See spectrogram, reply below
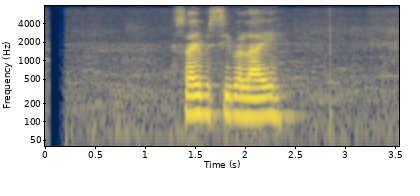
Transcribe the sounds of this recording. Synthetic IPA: sʌjbsibʌlaj

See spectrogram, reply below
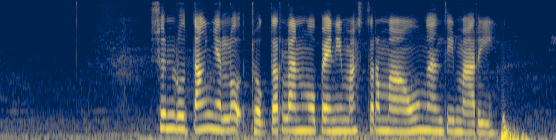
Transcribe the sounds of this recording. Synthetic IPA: sʊnlut̪aŋɲəlʊʔɖ̥ɔ̤k̚t̪ɔrlanŋopɛnimast̪ərmauŋant̪imaɾi

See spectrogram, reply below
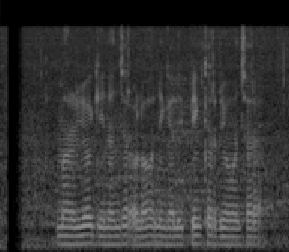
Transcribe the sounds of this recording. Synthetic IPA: maɾioɡinaɲd͡ʒaɾɔ̰lɔɦɔniŋɡalipiŋkərdiwawaɲt͡ʃaɾa̰

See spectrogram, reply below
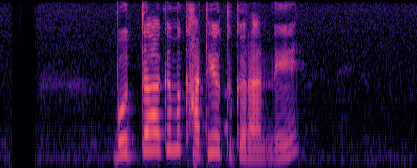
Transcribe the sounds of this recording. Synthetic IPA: bud̪ːaːɡəməkʰaʈijut̪ukəɾanːeː

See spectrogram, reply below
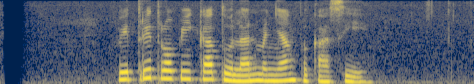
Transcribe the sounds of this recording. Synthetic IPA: fit̪ɾit̪ɾopikad̪̥o̤lanməɲaŋb̥ə̤kasi

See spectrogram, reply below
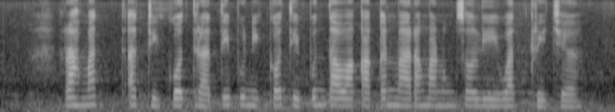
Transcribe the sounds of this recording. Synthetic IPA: rahmat̪̚a̰d̪̥i̤kɔd̪̥ɾat̪ipunikɔd̪̥i̤pʊnt̪awakakənmaɾaŋmanuŋsɔliwat̪̚ɡ̥ɾed̥ʒ̥a̤

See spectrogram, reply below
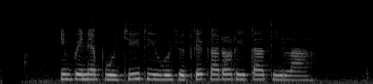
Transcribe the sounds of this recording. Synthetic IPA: ʔimpinepu̥ʒ̥id̪̥i̤wud̥ʒ̥ṳt̪̚kekaɾoɾit̪at̪ila

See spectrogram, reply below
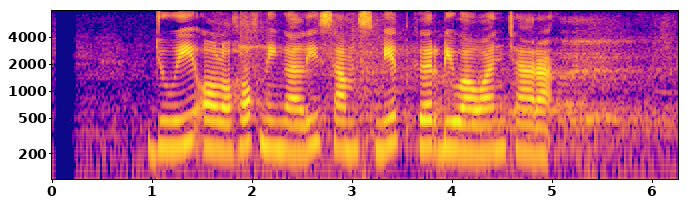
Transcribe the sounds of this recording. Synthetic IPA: d͡ʒuiɔlɔɦɔk̚niŋɡalisamsmit̪̚kɨrdiwawaɲt͡ʃaɾa

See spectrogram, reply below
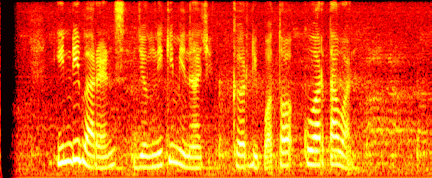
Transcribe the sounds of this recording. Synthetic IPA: ʔindibaɾɛnsd͡ʒɨŋnikiminat͡ʃkɨrdipɔ̰t̪ɔkuwart̪awa̰n

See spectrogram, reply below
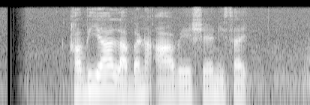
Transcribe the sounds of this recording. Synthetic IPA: kaʋijaːlabənəʔaːʋeːʃəjənisɐj

